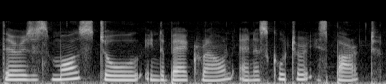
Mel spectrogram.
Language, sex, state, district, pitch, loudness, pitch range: English, female, Assam, Sonitpur, 210 Hz, -15 LUFS, 200-230 Hz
